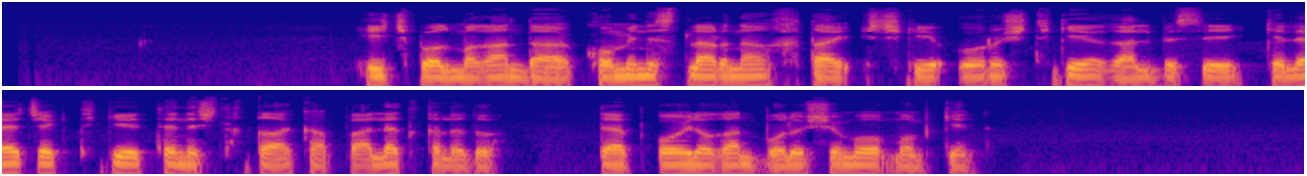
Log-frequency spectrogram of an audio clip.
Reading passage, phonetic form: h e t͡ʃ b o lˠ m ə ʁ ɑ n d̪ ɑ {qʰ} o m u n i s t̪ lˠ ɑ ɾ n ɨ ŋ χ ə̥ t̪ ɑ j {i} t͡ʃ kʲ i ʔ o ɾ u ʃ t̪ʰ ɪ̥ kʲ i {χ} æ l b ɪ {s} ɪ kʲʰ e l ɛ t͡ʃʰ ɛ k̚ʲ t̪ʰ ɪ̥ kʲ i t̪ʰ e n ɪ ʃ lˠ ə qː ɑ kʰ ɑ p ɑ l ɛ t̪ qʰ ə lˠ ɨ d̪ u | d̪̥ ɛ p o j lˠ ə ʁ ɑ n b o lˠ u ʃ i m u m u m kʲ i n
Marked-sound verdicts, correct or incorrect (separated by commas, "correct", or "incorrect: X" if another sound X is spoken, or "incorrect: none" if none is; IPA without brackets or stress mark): incorrect: kʰ, correct, incorrect: ʁ, correct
